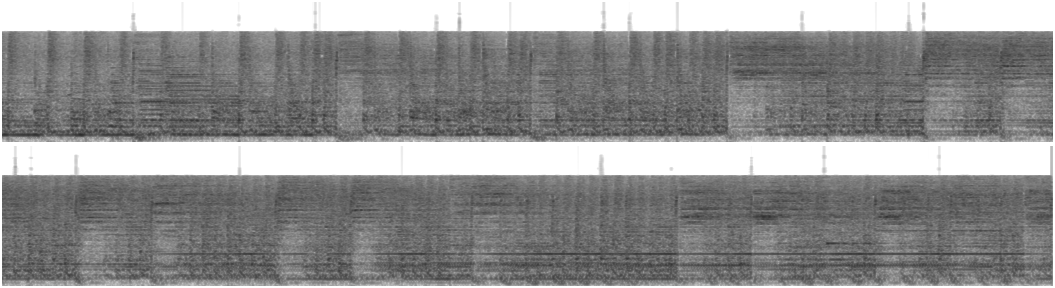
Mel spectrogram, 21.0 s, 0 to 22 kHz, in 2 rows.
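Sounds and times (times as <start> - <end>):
drum kit played hard: 0.0 - 21.0.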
